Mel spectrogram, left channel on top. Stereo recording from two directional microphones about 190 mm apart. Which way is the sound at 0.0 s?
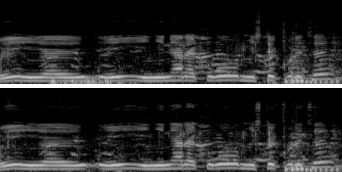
Centre (ahead or behind).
